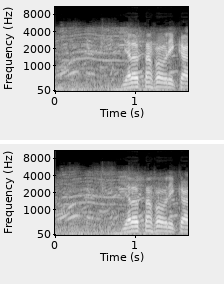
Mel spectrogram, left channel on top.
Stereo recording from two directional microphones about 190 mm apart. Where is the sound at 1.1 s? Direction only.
Centre (ahead or behind).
